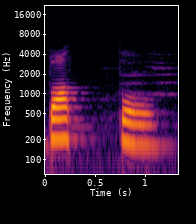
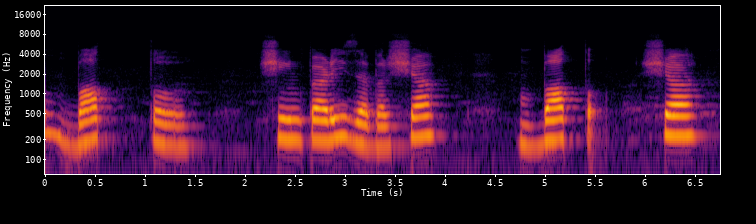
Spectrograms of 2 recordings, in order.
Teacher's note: یہاں پر تو کو موٹا کر کے تو جو حرف ہے وہ ہمیشہ موٹا پڑھا جاتا ہے، اور جزم ہونے کی وجہ سے قلقلہ بھی کریں گے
